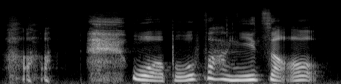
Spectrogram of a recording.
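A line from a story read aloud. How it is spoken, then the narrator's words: Laughing. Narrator (Chinese): 姑姑 笑着说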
